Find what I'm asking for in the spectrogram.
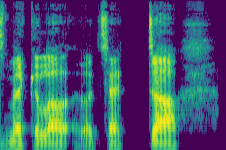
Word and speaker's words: Mikel Arteta: But it is Mikel Arteta and Serie A.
